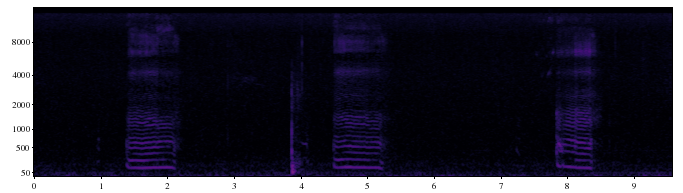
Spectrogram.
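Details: Sleeping little cat snoring like a man: three low, rattling, throaty snores, each roughly half a second long, spaced about three seconds apart, with a single sharp click between the first two.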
